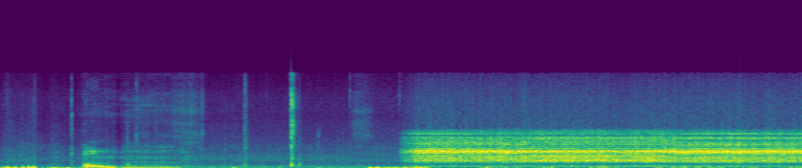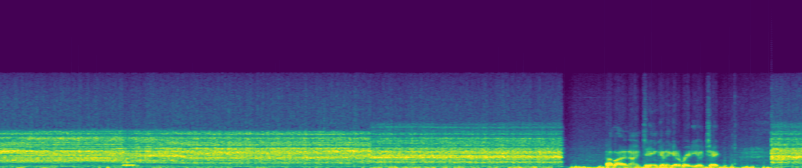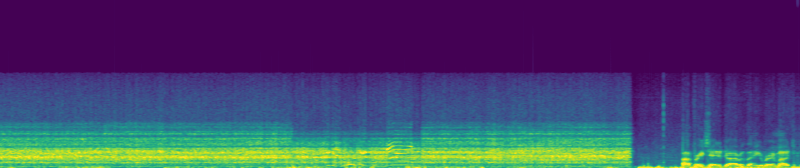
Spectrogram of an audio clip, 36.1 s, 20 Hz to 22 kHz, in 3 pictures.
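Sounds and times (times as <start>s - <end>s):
radio static hiss: 5.4s - 20.6s, 23.6s - 33.6s.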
